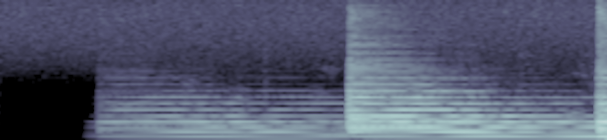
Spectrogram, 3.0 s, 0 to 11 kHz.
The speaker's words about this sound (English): At 5 in the afternoon, the bells called them all for Vespers.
